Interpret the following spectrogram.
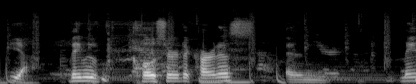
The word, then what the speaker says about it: Cairdeas: seems to be um big on hard to uh phonetically explain the words right so it's ctis but it's spelled might be backwards c a i r d e as but and the name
